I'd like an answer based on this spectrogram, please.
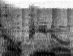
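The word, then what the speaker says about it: jalapeño: no, Ricky, it's pronounced jalapeno. The J's silent.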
